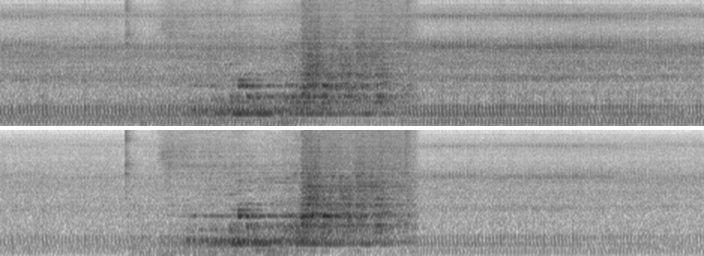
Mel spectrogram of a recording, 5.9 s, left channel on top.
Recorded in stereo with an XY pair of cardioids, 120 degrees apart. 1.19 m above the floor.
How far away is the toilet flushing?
About 0.8 m.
